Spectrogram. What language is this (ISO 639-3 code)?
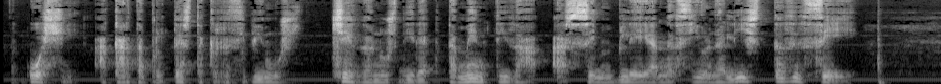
glg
